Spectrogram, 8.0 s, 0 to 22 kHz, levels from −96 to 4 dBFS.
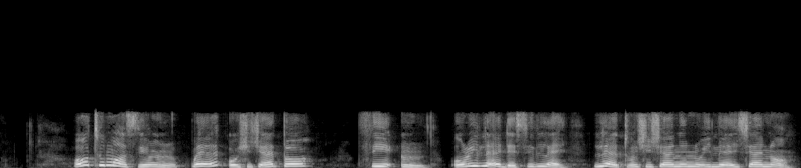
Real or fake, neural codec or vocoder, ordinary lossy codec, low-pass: fake; codec, 16 kHz, 4.8 kbps, FACodec; MP3, 64 kbps; 7.2 kHz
